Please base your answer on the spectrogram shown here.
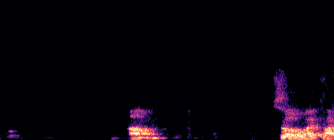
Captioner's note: pause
